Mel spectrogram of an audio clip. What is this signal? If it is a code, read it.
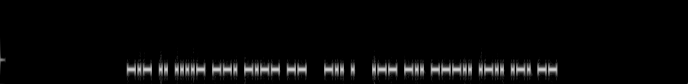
Morse code, heard as a keyed tone, about 46 wpm, 700 Hz. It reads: KI4GYM DE WD8LRM
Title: USA Callsign DE Callsign - 6 Characters - 45wpm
